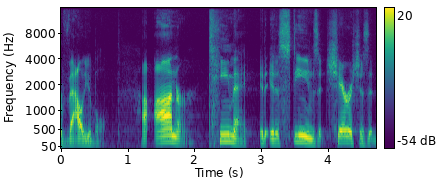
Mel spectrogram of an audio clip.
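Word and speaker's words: time (τιμή): Now, the next word I want us to look at is this word, it looks like time, but it's pronounced time in the original Greek, and this is where we draw this word honor from within the pages of Scripture.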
